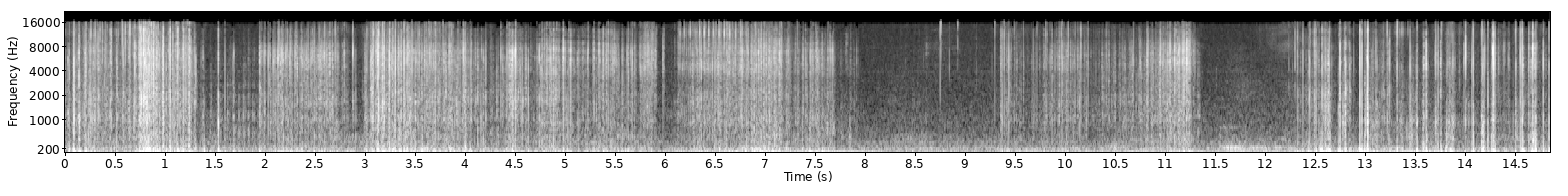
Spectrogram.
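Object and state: Rhinestone-covered purse.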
